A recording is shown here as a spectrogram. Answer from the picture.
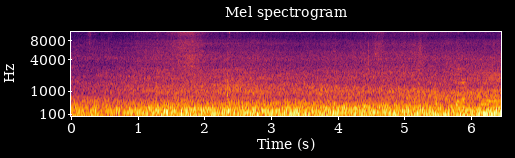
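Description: A car pulling away slowly, heard from inside the cabin: a steady low rumble of engine and tyres.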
